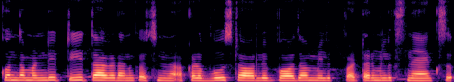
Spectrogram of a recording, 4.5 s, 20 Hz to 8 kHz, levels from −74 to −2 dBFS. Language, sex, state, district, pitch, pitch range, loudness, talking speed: Telugu, female, Andhra Pradesh, Sri Satya Sai, 230 Hz, 225-240 Hz, -17 LUFS, 170 wpm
